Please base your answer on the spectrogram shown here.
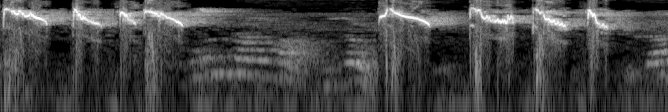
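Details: Oriental white-eye with canary-style volleys, singing busily: high, quick, downward-sliding whistles in a fast string, a brief lull with faint lower warbles, then another run of sharp falling notes.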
